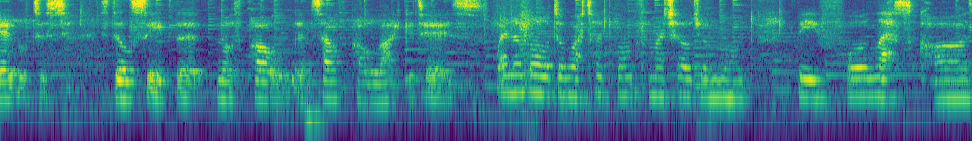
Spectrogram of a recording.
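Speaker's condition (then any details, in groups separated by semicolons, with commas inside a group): No condition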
